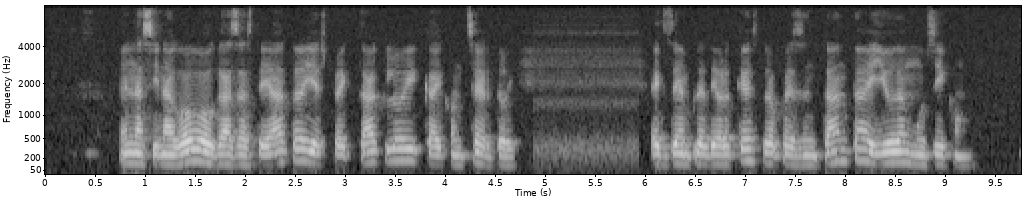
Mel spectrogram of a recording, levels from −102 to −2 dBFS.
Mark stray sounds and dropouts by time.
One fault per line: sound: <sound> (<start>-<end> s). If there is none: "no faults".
no faults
